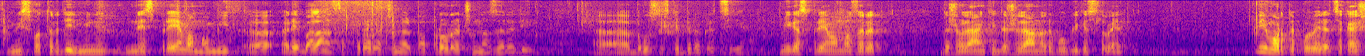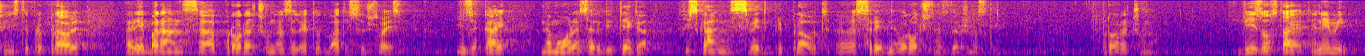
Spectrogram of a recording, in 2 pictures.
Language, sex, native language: Slovenian, male, Slovenian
